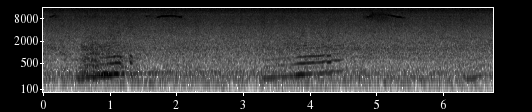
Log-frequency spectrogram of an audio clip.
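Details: Muffin, a cat, snoring in sleep: two soft whistling breaths about three seconds apart over a faint background hum.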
